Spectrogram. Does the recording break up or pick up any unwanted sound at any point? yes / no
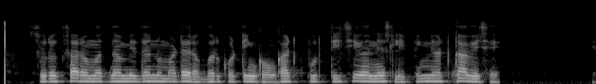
no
